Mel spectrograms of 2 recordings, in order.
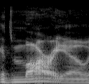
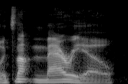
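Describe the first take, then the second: First: MARIO with a broad "ah", as MAH-rio; corrective pronunciation of Mario. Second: MARIO with a flat "a" as in marry; mispronounced Mario. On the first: Listeners correcting the host's Mario, insistent MAH-rio. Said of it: "They're like". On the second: Listeners mocking the host's wrong Mario, slow MARE-io. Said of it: "that's the wrong way of saying it". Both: Retold or imitated.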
